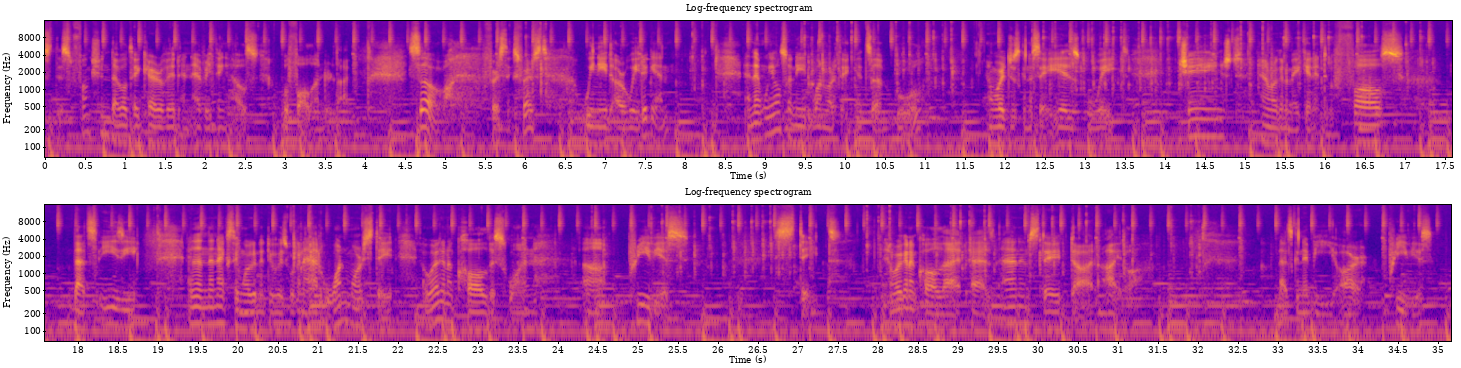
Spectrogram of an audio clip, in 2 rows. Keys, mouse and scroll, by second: 1.6 click, 2.6 click, 5.7 click, 6.0 BackSpace, 6.2 BackSpace, 7.1 click, 8.1 Return, 9.2-16.9 typing, 17.2 ctrl+s, 18.9 click, 20.7 ,, 20.9 space, 24.4-30.6 typing, 29.8 Return, 31.0 Return, 31.9 ctrl+s, 34.6 click.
